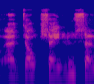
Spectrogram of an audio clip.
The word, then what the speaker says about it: Dolce Lusso: tell us about your adult shade lusso cakes am i pronouncing it right yes you are um i am a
